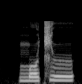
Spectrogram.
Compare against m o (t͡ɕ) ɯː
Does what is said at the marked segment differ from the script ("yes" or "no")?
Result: no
